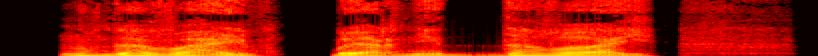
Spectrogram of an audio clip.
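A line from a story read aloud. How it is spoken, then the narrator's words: Whisper. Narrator (Russian): прошептал кукуратор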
